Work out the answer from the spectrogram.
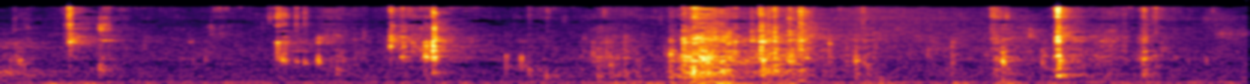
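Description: Close-up eating sounds of seafood: chewing and mouth smacking with scattered small clicks and crackles, and a louder burst about two seconds in.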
